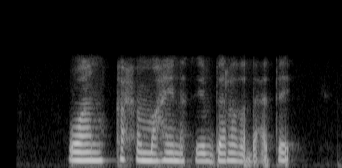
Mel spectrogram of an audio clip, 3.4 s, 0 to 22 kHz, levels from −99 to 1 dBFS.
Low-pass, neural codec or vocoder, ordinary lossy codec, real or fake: 5.4 kHz; none; Opus, 16 kbps; real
